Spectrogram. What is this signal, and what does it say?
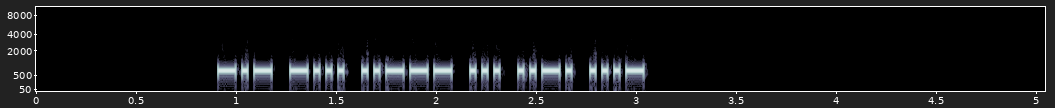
Morse code, heard as a keyed tone, about 40 wpm, 700 Hz. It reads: KB2SFV
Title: USA Call Signs - 6 Characters - Repeated 2x - 40wpm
